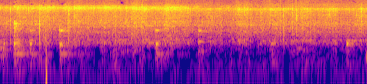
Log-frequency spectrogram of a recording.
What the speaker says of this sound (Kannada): ಈ ಈರುಳ್ಳಿ ಚೆನ್ನಾಗಿ ಬ್ರೌನ್ ಬರುವಾಗೆ ಚೆನ್ನಾಗಿ ಕರಿಬೇಕು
